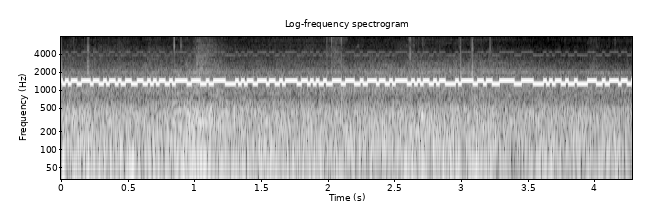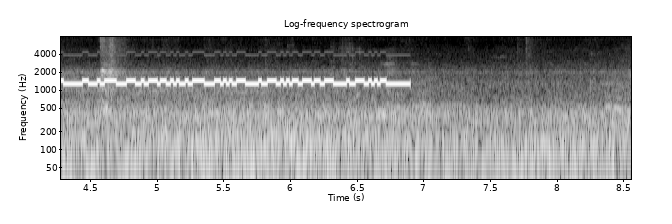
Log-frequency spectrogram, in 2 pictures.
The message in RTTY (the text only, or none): … DISENOS ERAN ESBELTOS, CON FORMAS MAS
